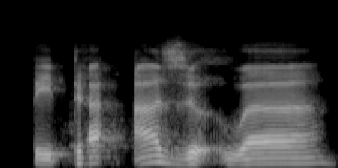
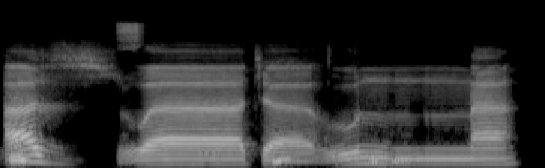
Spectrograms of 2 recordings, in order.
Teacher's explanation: za sukun itu bukan kolkolah ya. Jadi tidak dimantulkan.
